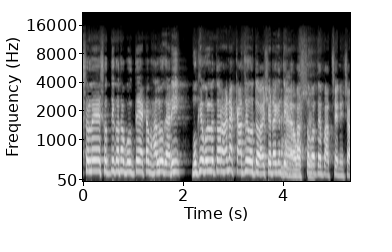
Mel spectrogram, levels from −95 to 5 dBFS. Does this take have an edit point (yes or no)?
no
